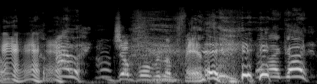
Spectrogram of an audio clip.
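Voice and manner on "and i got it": high, slow triumphant squeal; gleeful. Retold or imitated. Boasting to friends about grabbing the foil, gleeful and high. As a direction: savor the win up high. Snatching the tinfoil.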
